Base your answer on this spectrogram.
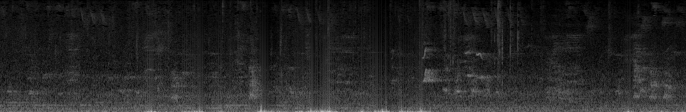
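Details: Dog barking in an urban garden in Brazil, a few short barks in a cluster midway, set against a steady low rumble of traffic with faint birds in the background.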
